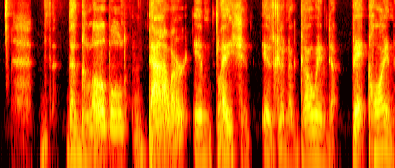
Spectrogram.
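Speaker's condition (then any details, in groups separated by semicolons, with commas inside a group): Chronic voice problem; about 2 years of dry, stiff voice box, uses CPAP machine; day two of healing, about 10% recovered, throat vibration and clearing returning; constant dry throat, urge to clear throat, stiff voice box loosening, easier when louder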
